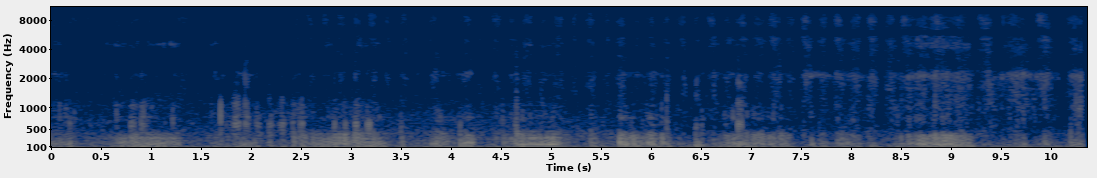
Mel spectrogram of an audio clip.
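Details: House cat being scratched, a nightly treat it loves, gives a low rumbling purr in swelling bursts about every two seconds, each surge rising and fading with its breathing. Faint rubbing sounds run beneath.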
